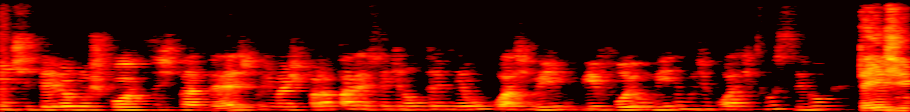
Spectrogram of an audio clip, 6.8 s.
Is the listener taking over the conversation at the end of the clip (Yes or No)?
Yes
